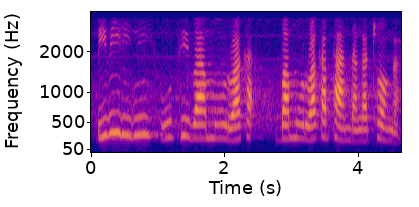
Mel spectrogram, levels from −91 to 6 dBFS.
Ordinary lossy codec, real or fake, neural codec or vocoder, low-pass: none; real; none; 3.6 kHz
